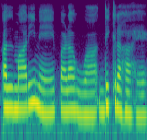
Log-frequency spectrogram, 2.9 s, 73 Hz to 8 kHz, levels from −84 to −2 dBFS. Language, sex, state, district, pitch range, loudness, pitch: Hindi, female, Punjab, Kapurthala, 185-215 Hz, -15 LUFS, 200 Hz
